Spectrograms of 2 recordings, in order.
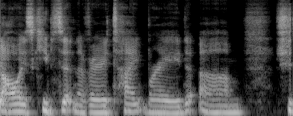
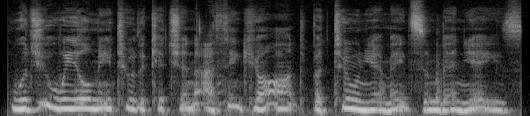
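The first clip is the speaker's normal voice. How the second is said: put-on higher, aged old man's voice; old grandpa voice; 7 semitones higher than usual. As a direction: voice the weary grandfather.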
